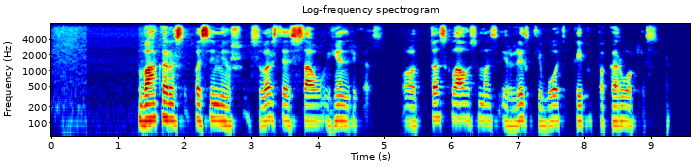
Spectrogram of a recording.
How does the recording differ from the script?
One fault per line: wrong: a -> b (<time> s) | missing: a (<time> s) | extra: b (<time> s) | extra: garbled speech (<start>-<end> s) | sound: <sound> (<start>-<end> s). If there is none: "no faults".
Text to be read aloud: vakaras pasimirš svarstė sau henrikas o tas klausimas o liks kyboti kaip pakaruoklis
wrong: o -> ir (6.8 s)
